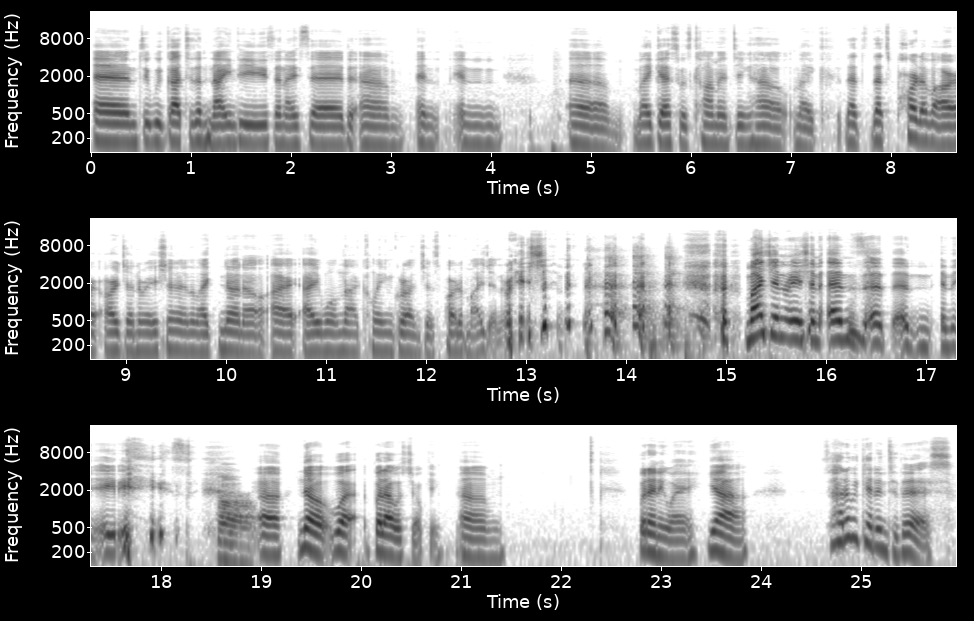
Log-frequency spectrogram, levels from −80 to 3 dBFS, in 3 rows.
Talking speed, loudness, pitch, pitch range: 155 wpm, -23 LUFS, 165 Hz, 155-200 Hz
